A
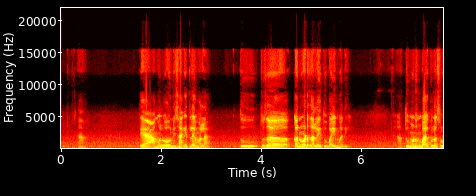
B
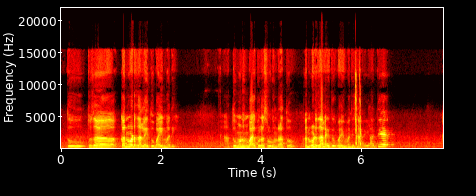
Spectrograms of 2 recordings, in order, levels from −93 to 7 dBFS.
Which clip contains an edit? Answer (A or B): B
